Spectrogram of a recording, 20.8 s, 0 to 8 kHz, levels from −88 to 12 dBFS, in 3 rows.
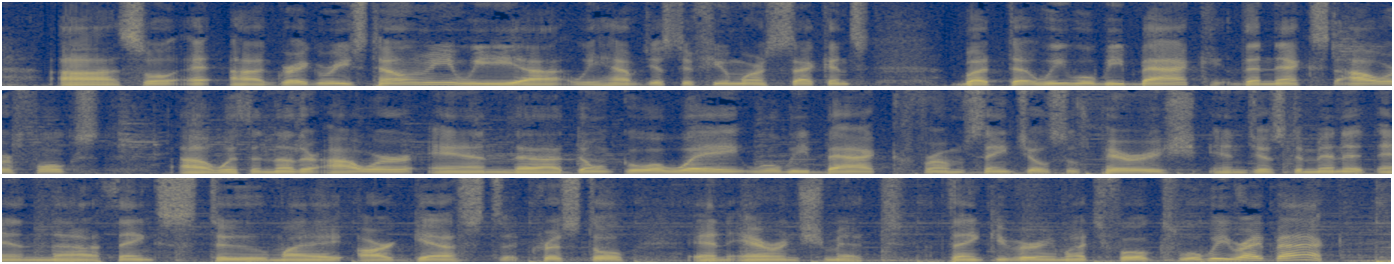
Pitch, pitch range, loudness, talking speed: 115 Hz, 105-130 Hz, -17 LUFS, 185 wpm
